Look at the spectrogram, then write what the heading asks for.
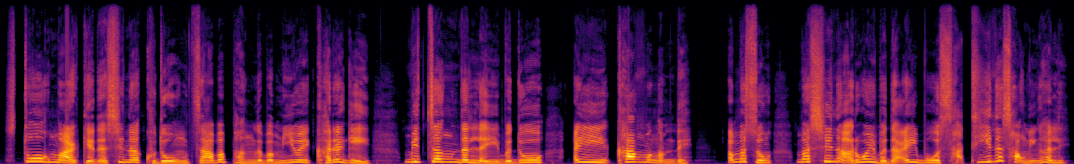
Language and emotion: Manipuri, angry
